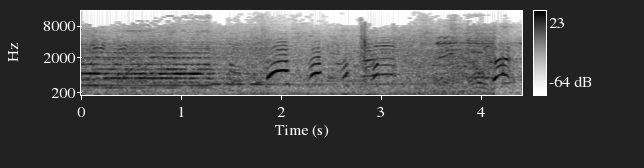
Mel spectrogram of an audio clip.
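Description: A horn sounding one held, steady chord that cuts off about a second in, followed by short calls from voices in the crowd.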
